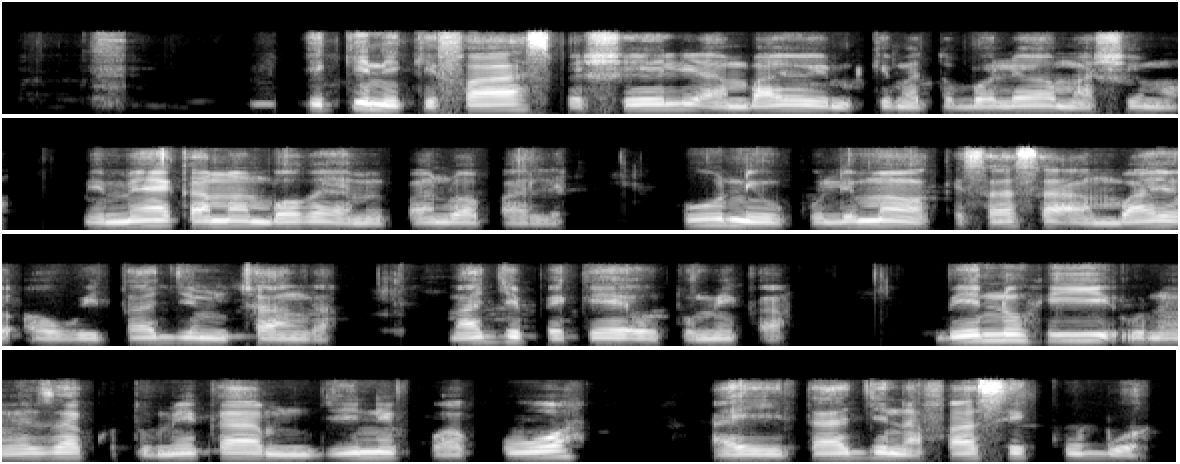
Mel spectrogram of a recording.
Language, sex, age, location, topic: Swahili, male, 18-24, Nairobi, agriculture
